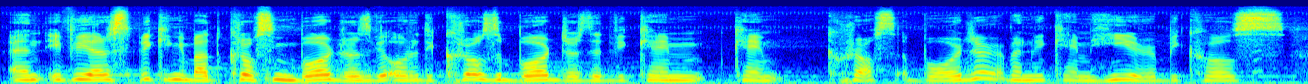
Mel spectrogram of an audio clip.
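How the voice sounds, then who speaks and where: A woman's voice: mid-range voice, fairly even intonation, a little fast, a little mellow. A woman from Slovakia, a dancer answering audience questions in English, hesitant and searching for words. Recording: reverberant hall.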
